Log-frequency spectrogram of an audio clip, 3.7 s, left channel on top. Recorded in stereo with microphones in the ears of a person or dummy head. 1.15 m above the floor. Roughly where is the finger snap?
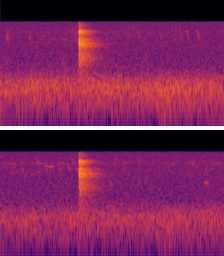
Left.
